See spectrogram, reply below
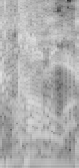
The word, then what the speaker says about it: Kamala: Is it Kamala? – It's Kamala.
